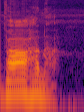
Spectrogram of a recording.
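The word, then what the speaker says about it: वाहन: That actually comes from Sanskrit, vahana, where the v is pronounced as w, and the h is pronounced as g. Still in Tamil, h and g are interchangeable.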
